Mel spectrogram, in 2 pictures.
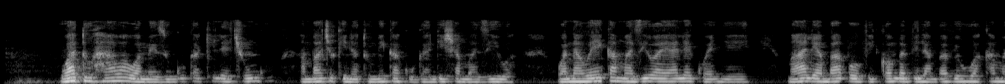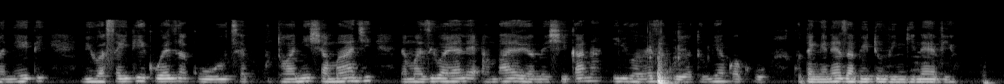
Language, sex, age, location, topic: Swahili, male, 18-24, Kisii, agriculture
